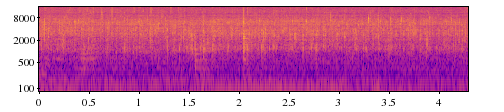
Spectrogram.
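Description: Banana blossom fritters frying in hot oil give a steady, dense sizzle with crackling pops throughout, close and fairly loud, with a brief sharper burst midway and no voices.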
